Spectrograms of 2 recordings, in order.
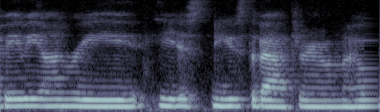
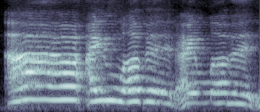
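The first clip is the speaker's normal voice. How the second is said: much higher and louder, delighted; thrilled squeal; 10 semitones higher, 13 dB louder than usual. Real, not acted. Thrilled for the viewer's ultrasound, squealing loudly. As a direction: burst out with joy.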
